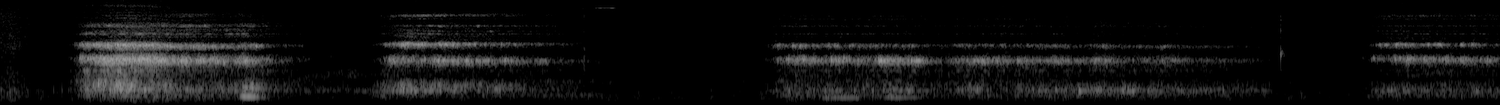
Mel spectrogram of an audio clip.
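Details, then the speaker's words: Imitated stridor in a talk on tonsillitis and quinsy, below vocal-cord level: long, quiet, whispery rasping breaths with a prolonged respiratory cycle from airway narrowing; stridor (quiet, whispery). "Stridor will make a completely different, quieter sound and may even just present as prolongation of the respiratory cycle. So this sounds more whispery, such"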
